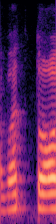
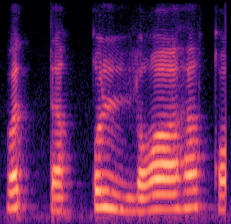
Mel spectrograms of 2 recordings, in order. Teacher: تا باریک رکھنا ہے، صرف آپ نے اس کی تشدید ادا کرنی ہے ، واتو نہیں کہنا، واتقوا اللہ، خوف کو پر پڑھتے ہوئے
